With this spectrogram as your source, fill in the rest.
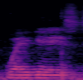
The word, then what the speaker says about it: juegues: put it down here, J-U-E-G-U-E-S. Why? It's a stem changer, so it's juego, and then you have to make that gay sound, no juegues. To have a g sound, you have to add U-E.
